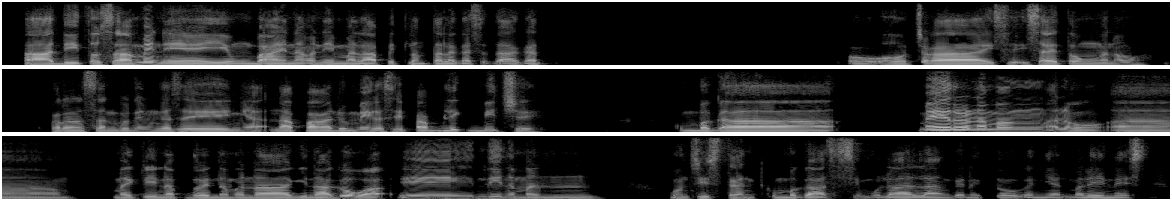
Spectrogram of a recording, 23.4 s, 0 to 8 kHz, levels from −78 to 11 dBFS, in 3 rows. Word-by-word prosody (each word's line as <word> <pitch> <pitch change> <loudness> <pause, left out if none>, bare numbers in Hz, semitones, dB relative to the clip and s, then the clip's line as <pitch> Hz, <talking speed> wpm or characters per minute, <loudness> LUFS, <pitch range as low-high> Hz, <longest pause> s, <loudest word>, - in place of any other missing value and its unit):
Ah, 135 -1 +8
dito 125 +2 +1
sa'min, 135 +2 +5
eh, 115 0 +2
yung 115 0 -4
bahay 110 0 +6
namin, 110 +3 -2
eh, - - -5
malapit 105 +1 0
lang 110 -2 -5
talaga 105 -1 0
sa - - -13
dagat. 110 +5 -1 2.0
Oo. 120 +4 -2
Tsaka 120 0 +5
isa 110 - -7
isa 130 - +1
itong 120 0 -3
ano, 135 -1 -8 0.5
karanasan 115 0 -4
ko 110 - -4
din. 140 -3 -8
Kasi 120 -1 -1
yun 135 +5 -6
nga, - - -3
napakadumi 115 +3 0
kasi 130 +1 -3
public 115 +1 -2
beach, 120 -2 -4
eh. 90 -3 -7 0.9
Kumbaga 115 +3 +3 1.3
meron 180 0 +7
namang 155 -2 0
ano, 115 -7 -3
ah, 110 -2 -5 0.3
may 120 -2 -4
clean-up 120 -1 -5
drive 125 0 -1
naman 130 0 -3
na 120 0 +2
ginagawa. 120 +1 0
Eh, 145 -1 -2
hindi 145 0 -1
naman 130 -2 -2 0.8
consistent. 130 0 -4
Kumbaga 115 -1 -1
sa - - -12
simula 100 +5 -3
lang, 105 -2 -4
ganito, 100 0 -9
ganiyan, 100 -1 -8
malinis. 105 0 -5
115 Hz, 135 wpm, -23 LUFS, 110-130 Hz, 2.0 s, Ah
